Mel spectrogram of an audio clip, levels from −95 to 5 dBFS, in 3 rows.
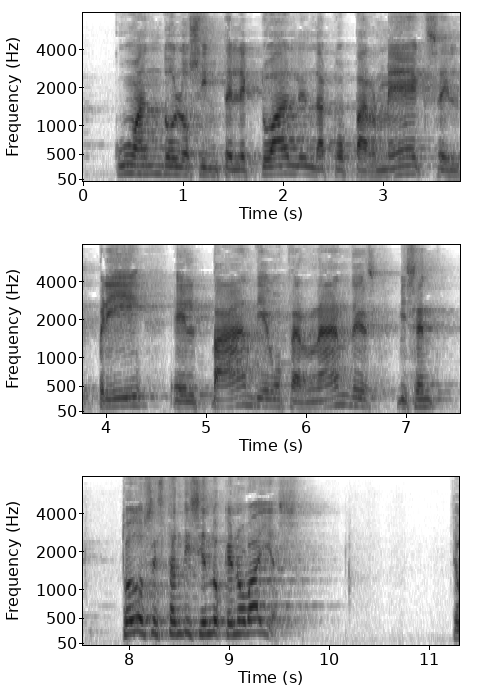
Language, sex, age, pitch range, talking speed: Spanish, male, 50-69, 140-225 Hz, 100 wpm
